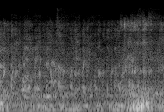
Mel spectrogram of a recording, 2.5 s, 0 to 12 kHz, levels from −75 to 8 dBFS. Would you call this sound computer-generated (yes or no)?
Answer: yes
